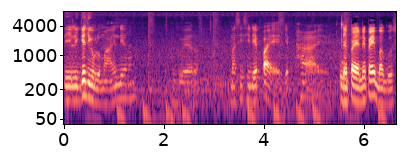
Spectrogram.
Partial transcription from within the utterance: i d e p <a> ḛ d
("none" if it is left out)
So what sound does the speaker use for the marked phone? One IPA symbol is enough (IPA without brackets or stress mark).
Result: a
